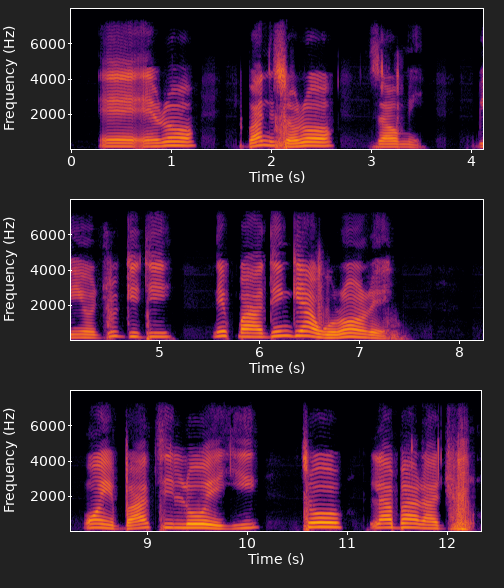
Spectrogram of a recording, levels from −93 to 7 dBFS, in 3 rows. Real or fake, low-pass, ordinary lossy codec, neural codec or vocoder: real; 7.2 kHz; AAC, 48 kbps; none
